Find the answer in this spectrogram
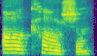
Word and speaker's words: Akasha: universally recognized transliteration and an s letter s with that dash over it is pronounced as a sh and the two a's are long so it's alka it's the right way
